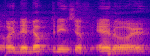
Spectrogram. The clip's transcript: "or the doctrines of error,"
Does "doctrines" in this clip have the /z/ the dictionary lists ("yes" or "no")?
no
